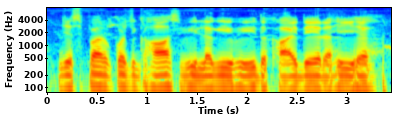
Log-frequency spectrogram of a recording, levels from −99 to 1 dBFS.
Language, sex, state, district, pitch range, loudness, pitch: Hindi, male, Uttar Pradesh, Lalitpur, 95-100 Hz, -18 LUFS, 95 Hz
